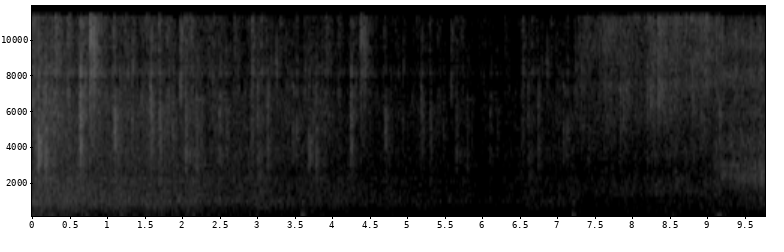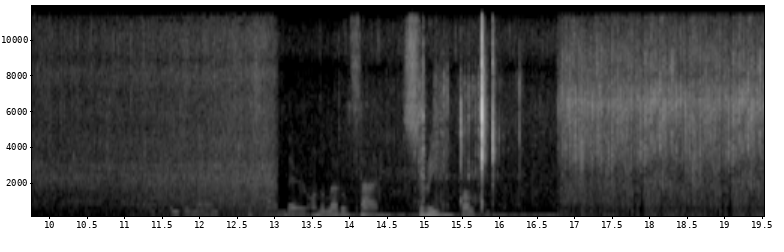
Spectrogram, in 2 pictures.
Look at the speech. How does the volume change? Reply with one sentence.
The loudness of the speech goes up.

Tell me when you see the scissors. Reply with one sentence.
You can hear the scissors from 13.9 to 16.4 s.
